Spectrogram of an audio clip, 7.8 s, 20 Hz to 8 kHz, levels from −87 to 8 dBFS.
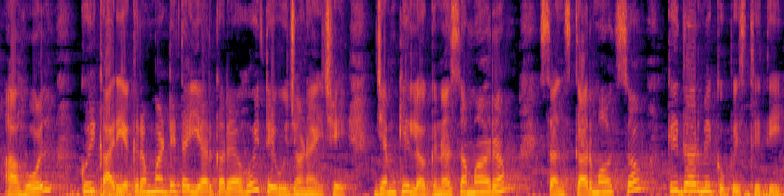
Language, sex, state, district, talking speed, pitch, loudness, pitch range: Gujarati, female, Gujarat, Valsad, 155 wpm, 215 Hz, -14 LUFS, 170-245 Hz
